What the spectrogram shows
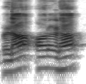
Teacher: क्यों बोला जाता है इनको उक्षिप्त व्यंजन, क्योंकि इनका उच्चारण करते समय जीभ नीचे की ओर पटकती है।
